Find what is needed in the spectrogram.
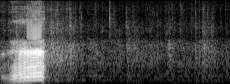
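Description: A man's voice says a short final syllable in Japanese at the start. After that there is only quiet background with a few faint ticks.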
